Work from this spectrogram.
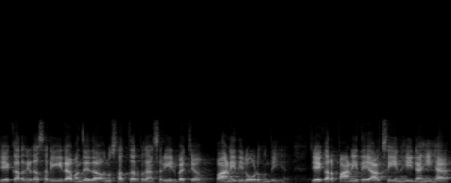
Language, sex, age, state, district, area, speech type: Punjabi, male, 45-60, Punjab, Fatehgarh Sahib, rural, spontaneous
